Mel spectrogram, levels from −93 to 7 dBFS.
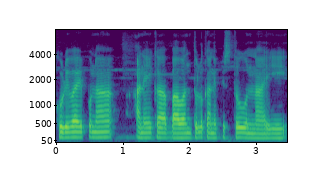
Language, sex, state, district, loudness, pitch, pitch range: Telugu, male, Telangana, Hyderabad, -19 LUFS, 130 Hz, 125-140 Hz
